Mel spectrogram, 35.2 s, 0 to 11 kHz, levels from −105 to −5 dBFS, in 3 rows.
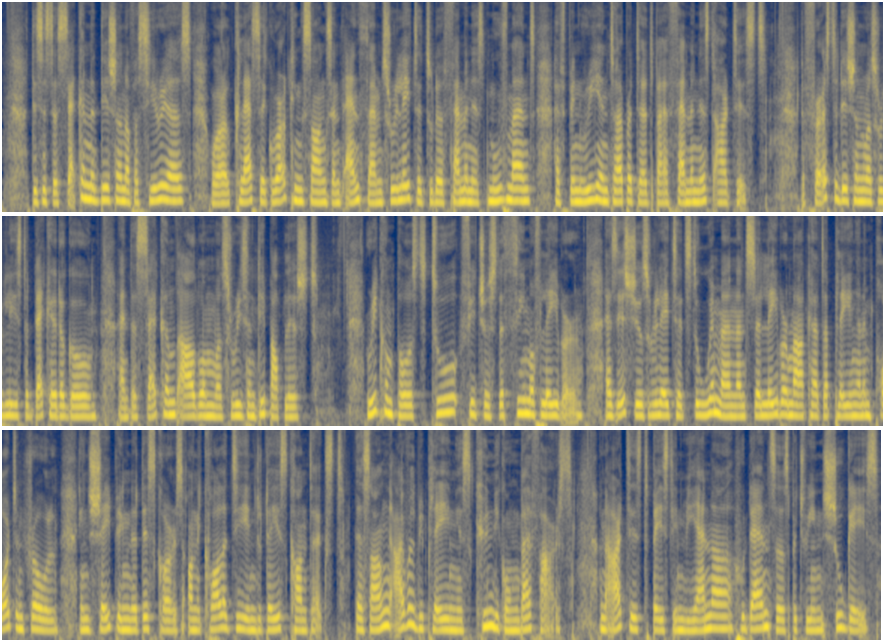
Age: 20-39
